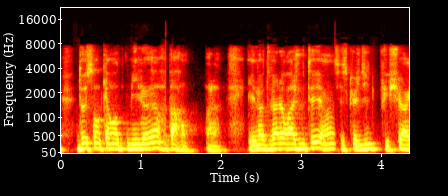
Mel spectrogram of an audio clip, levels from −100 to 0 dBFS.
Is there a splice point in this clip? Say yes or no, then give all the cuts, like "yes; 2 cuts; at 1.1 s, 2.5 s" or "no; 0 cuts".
no; 0 cuts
